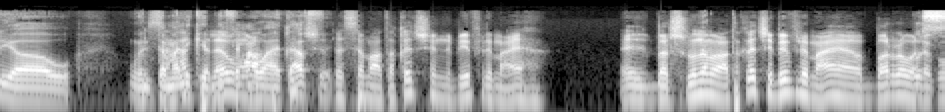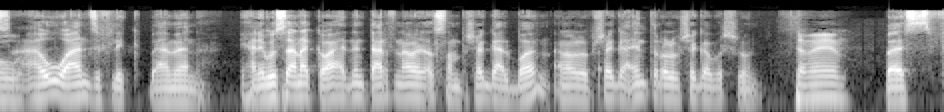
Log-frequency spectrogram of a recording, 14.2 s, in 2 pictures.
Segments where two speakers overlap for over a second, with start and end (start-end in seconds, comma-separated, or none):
1.0-2.5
